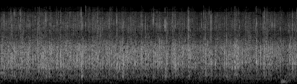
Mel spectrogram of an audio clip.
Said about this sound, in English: Come on, give God a good hand clap offering.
